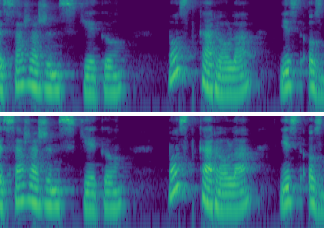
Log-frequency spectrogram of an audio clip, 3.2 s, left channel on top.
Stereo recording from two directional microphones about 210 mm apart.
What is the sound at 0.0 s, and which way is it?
Speech, 45° right (ahead or behind).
